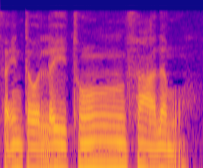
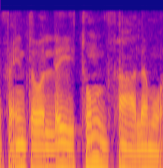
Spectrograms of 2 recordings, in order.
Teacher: فاخفى الميم ومفروض اظهار هنا الحكم · Shown in: second take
